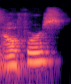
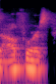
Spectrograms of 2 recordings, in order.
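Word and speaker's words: Ahlfors: uh on h a-h-l-f-o-r-s i'm pretty sure it's alforce but if you just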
